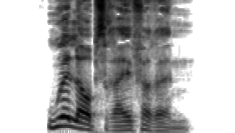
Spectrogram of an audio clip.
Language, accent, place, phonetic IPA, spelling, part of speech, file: German, Germany, Berlin, [ˈuːɐ̯laʊ̯psˌʁaɪ̯fəʁən], urlaubsreiferen, adjective, De-urlaubsreiferen.ogg
- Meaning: inflection of urlaubsreif: 1. strong genitive masculine/neuter singular comparative degree 2. weak/mixed genitive/dative all-gender singular comparative degree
